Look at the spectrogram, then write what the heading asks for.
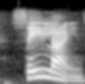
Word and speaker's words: saline: concentration of the solution so this word here is read as saline so english or sayus nga get a pronunciation so british is say line so you can read it either way so a saline solution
